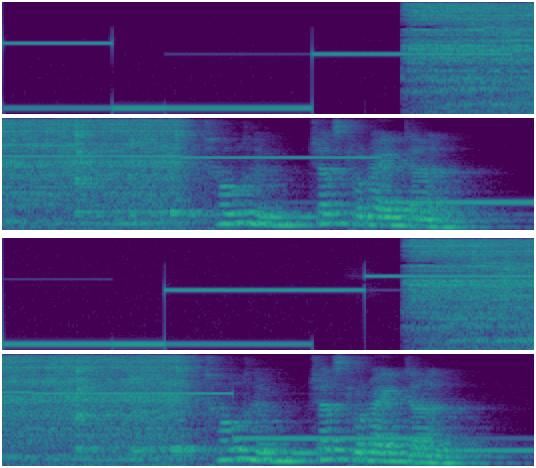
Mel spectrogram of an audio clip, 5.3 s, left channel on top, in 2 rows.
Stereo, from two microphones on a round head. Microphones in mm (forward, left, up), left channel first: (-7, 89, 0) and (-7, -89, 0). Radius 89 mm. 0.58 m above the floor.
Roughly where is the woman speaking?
Left.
